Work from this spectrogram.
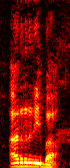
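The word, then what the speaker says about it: الربا: been referred to as ar-riba. In this term, riba is prefixed with the Arabic definite article al, which is equivalent to the English the. But the term is pronounced as ar-riba.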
